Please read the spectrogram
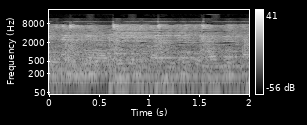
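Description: Traditional Greek folk dance music playing, with a steady percussive beat.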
